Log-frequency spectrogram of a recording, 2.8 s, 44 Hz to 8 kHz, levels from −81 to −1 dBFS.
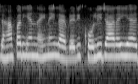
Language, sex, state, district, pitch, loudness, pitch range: Hindi, female, Uttar Pradesh, Jyotiba Phule Nagar, 250 Hz, -20 LUFS, 230-260 Hz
